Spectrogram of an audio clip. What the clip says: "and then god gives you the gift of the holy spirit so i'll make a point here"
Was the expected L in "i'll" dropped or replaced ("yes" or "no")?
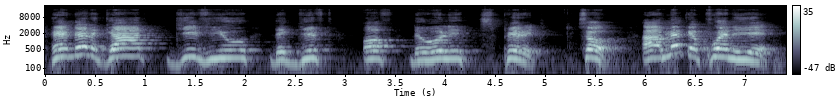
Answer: no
